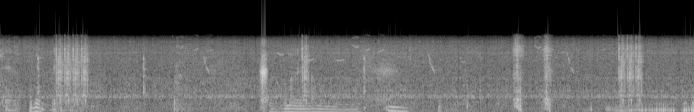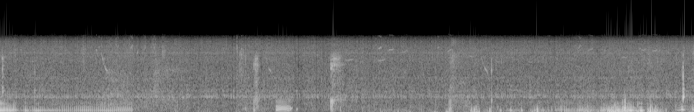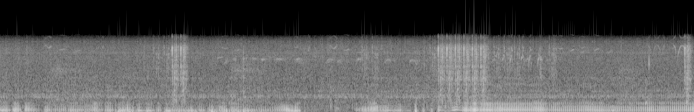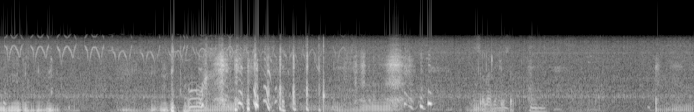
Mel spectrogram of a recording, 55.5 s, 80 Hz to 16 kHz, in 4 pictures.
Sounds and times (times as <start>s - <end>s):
Male speech, man speaking: 0.0s - 1.2s, 5.4s - 7.2s, 51.1s - 52.6s
Roaring cats (lions, tigers): 0.0s - 1.8s, 5.2s - 8.8s, 11.8s - 17.6s, 18.5s - 20.0s, 22.6s - 50.0s, 51.0s - 53.0s, 54.6s - 55.5s.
